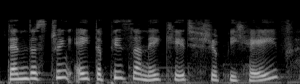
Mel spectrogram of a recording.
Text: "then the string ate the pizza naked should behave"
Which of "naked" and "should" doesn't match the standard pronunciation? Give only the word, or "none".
none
